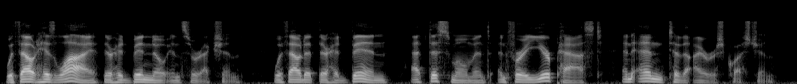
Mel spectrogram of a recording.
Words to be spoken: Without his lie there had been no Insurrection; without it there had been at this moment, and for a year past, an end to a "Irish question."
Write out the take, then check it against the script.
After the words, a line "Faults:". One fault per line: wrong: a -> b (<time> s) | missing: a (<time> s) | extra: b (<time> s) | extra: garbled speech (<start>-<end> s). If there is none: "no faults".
Without his lie there had been no Insurrection; without it there had been at this moment, and for a year past, an end to the "Irish question."
Faults:
wrong: a -> the (6.8 s)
